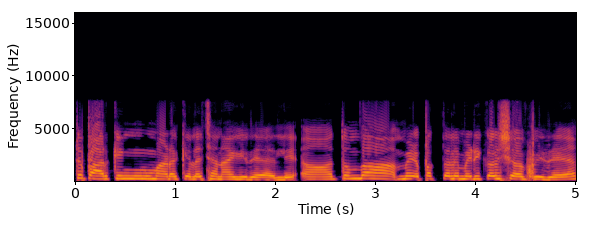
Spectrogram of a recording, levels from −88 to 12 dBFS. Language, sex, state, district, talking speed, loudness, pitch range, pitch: Kannada, female, Karnataka, Chamarajanagar, 130 wpm, -16 LUFS, 225-270 Hz, 250 Hz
